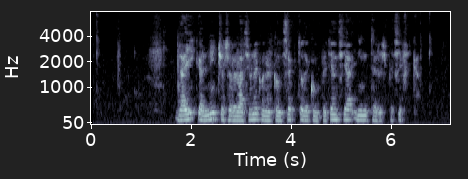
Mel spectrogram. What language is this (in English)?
Spanish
